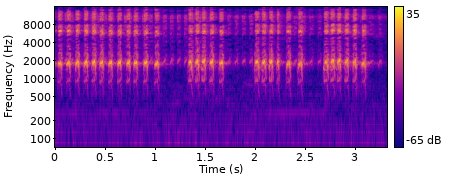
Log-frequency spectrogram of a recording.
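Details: White-crested laughingthrush singing: rapid bursts of sharp, evenly spaced notes, about ten per second, in short runs separated by brief pauses, with a faint low hum behind.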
